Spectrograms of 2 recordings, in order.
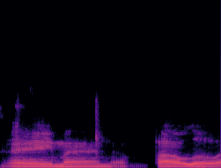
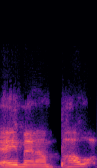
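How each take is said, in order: First: It sounds flat and unenthusiastic. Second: It sounds lively and enthusiastic.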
